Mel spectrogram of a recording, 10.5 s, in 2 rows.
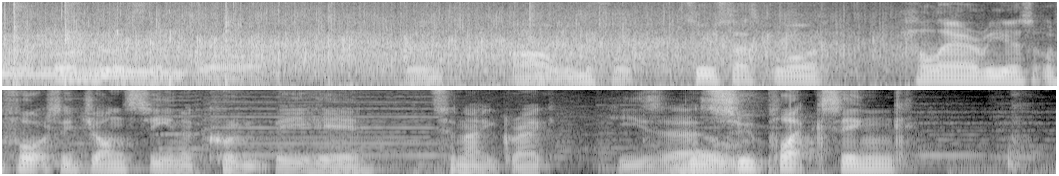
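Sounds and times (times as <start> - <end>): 
applause: 0.0 - 5.2
speech: 2.0 - 10.4.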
